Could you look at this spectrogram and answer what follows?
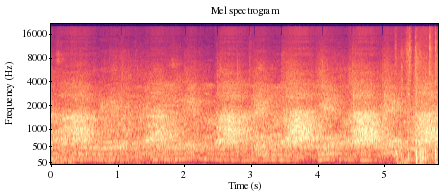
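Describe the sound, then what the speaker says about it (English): An esports arena crowd at a Counter-Strike semi-final between Navi and FaZe on the Train map roars in repeated swelling waves, a broad, distant-sounding wash of voices that rises and falls several times. "Crowd comes to life. You can hear them roaring in the background."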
